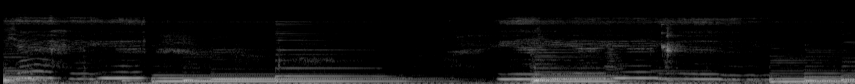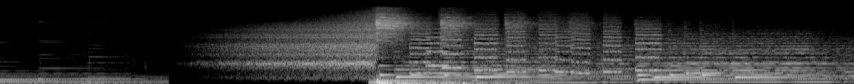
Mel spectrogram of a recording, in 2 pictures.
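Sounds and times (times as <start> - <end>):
acoustic guitar strummed softly: 12.2 - 17.0.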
